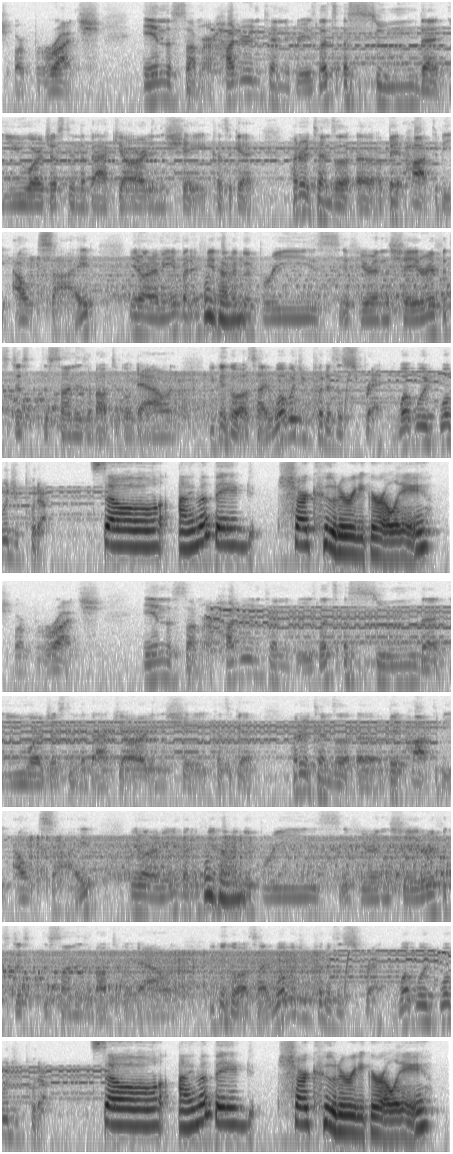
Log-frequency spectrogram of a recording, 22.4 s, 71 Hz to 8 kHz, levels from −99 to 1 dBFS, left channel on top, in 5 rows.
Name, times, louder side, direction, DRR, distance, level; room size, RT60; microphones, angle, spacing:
voice 1, 0.0-18.4, left 4 dB, 85° left, 1.8 m, -39 dB
sound 1, 2.0-19.1, right 4 dB, 40° right, 1.1 m, -42 dB
voice 2, 11.0-11.4 19.0-22.3, equal, ahead, 0.3 m, -22 dB
10.5 x 4.0 x 4.6 m
head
